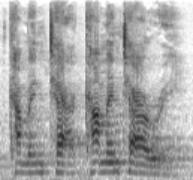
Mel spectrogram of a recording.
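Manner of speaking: commentary prolonged to COM-men-TAIR-ee; American commentary, four clear syllables; American pronunciation. Shown as a demonstration. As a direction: give commentary a full "tary". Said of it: "Americans prolong the word".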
